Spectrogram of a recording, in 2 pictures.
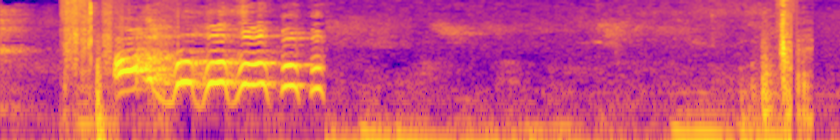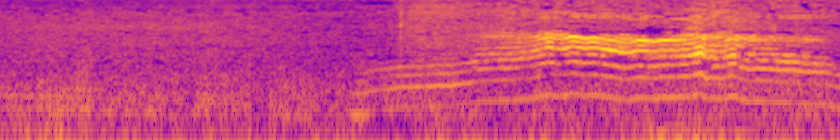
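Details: Kitten giving two long, wavering, harmonic meows, one early and one near the end, separated by a quieter stretch with a sharp noise; a woman speaks close by.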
